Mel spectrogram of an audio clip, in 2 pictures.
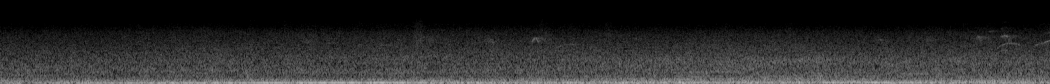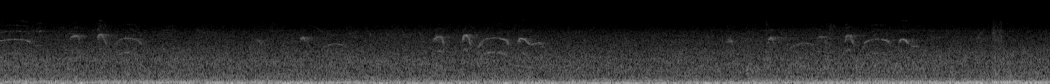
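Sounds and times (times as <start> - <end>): small birds chirping: 17.8 - 19.8.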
